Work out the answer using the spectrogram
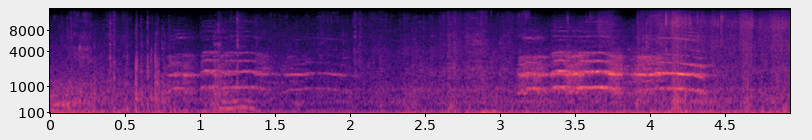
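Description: A bird calling twice: two long, held, pitched calls of about a second each, the second a little longer and louder.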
